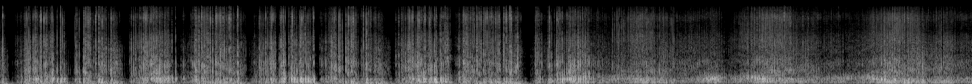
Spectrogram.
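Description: Long nails of both hands scratch fast across a round, flat, dark woven plastic placemat. The result is a dense, raspy crackling scrape in quick bursts, broken by brief silent gaps, with most of its weight in the low-mid range and little high end.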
